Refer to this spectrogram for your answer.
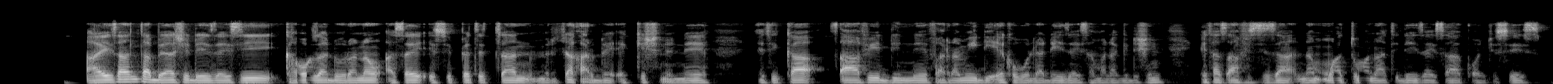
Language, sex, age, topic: Gamo, female, 18-24, government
